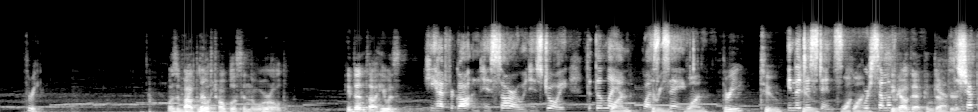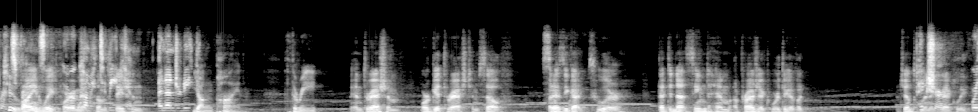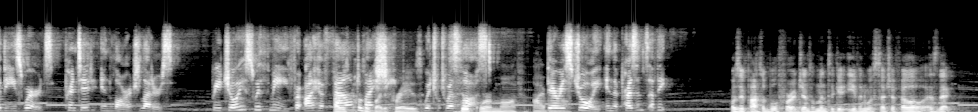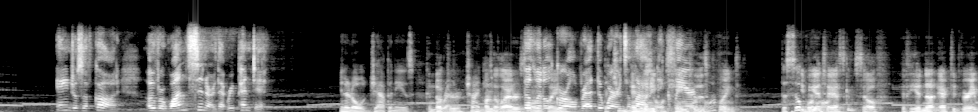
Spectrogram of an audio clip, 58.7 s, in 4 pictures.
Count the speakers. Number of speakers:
three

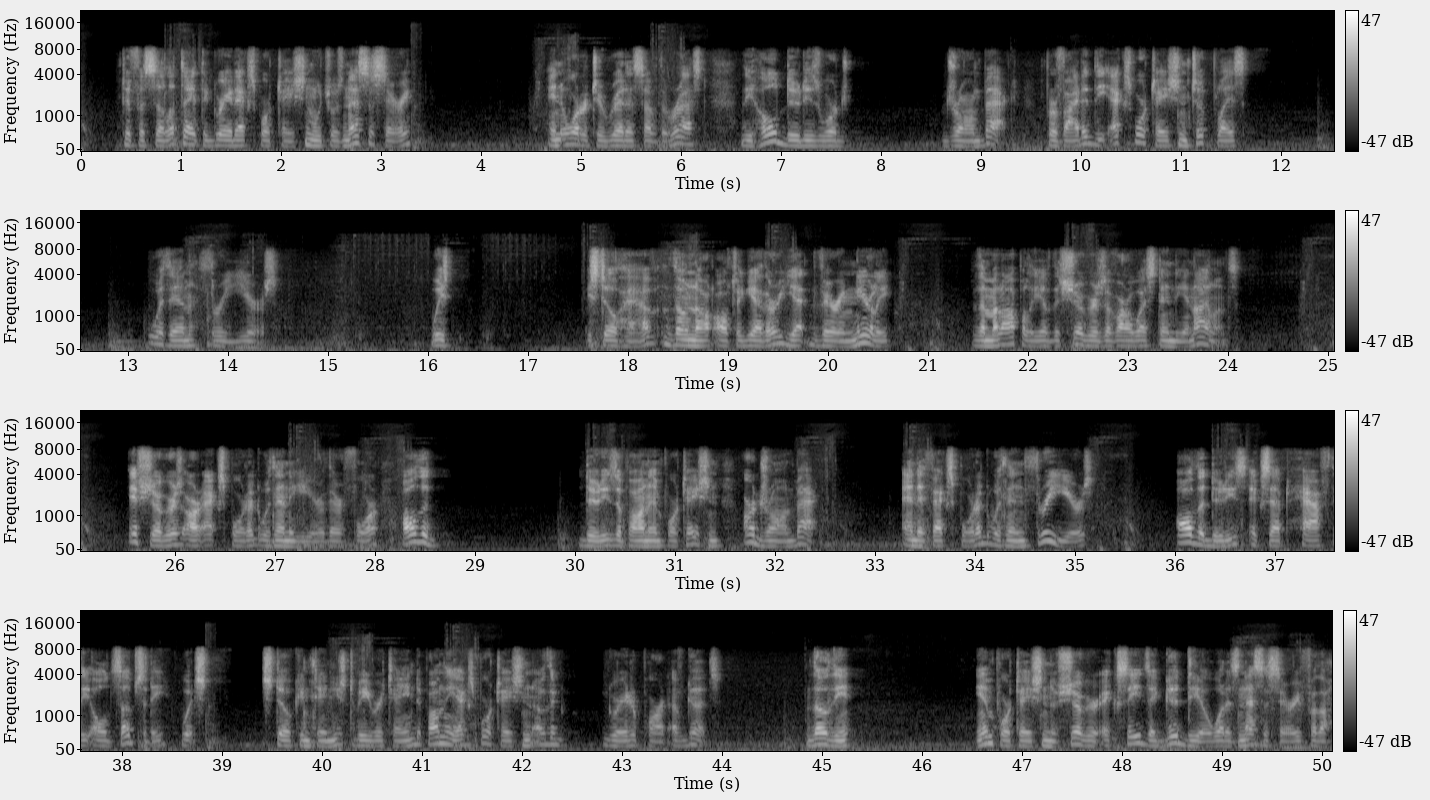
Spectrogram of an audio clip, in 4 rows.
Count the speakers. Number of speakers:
one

